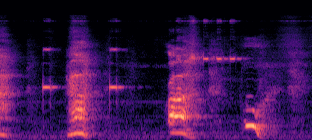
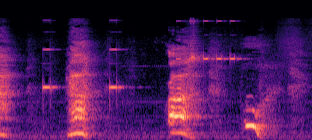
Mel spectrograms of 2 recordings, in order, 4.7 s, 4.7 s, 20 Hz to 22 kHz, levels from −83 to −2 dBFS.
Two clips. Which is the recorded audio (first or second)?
second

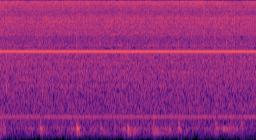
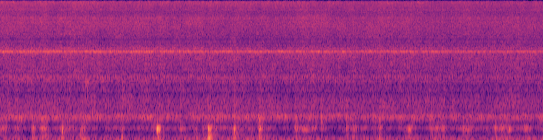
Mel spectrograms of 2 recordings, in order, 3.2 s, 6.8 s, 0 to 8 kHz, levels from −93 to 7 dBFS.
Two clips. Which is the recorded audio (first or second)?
first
